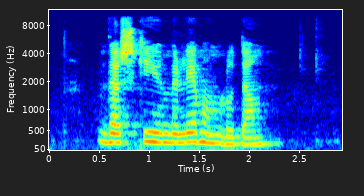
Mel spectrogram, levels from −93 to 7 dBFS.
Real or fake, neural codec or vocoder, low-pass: fake; vocoder, 22.05 kHz, 80 mel bands, Vocos; 9.9 kHz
